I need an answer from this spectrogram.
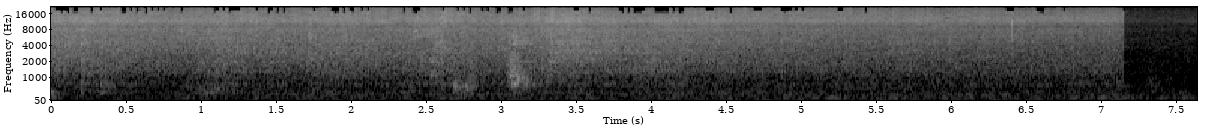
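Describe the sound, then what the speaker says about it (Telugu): Shredded cabbage frying in a pan gives a steady, close sizzle and hiss throughout, with a brief stirring scrape in the middle before the sound drops slightly at the end. "క్యాబేజ్ ఫ్రై అవుతుందండి ఇంకా కొంచెం ఫ్రై అయితే బాగుంటుంది"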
